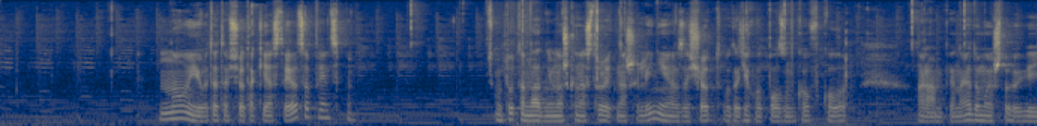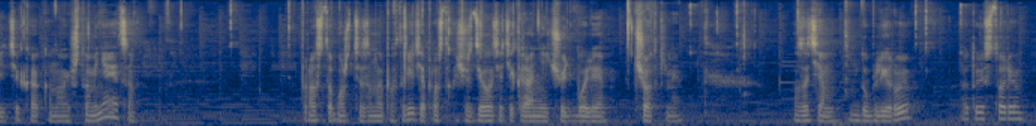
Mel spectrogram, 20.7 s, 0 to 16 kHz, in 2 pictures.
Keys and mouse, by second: 11.7-16.9 right drag, 18.7 shift+d, 19.6-20.7 middle drag.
